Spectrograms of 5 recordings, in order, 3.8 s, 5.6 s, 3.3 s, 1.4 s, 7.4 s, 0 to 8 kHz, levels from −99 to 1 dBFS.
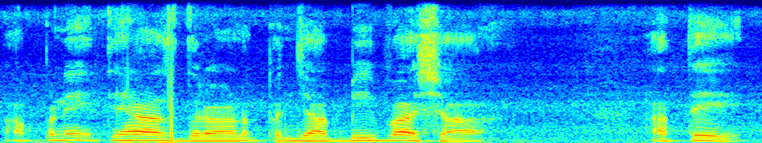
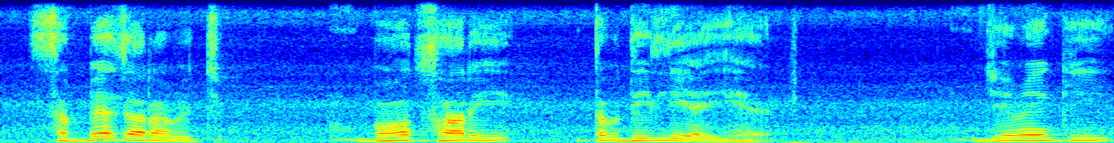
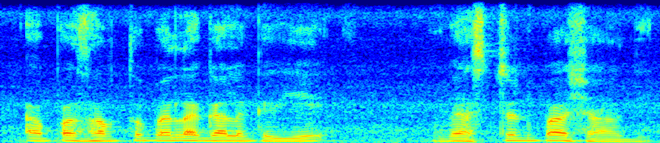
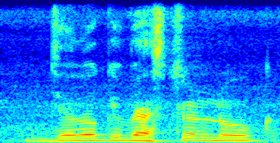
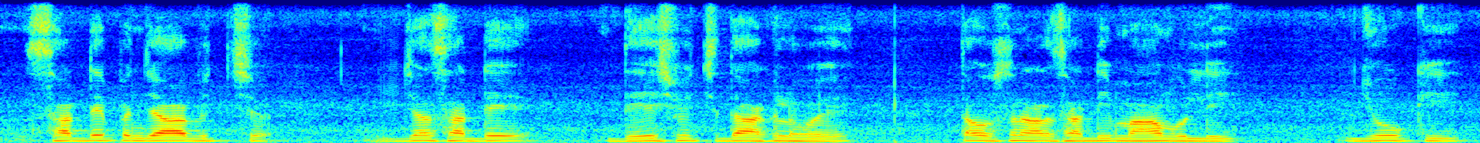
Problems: none marked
